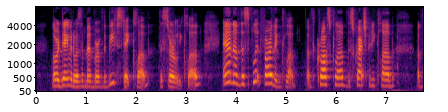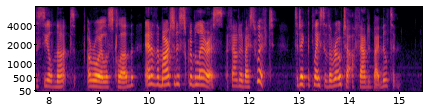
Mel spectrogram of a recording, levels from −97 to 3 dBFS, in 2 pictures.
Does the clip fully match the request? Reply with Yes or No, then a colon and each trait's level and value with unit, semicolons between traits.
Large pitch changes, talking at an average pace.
Yes: wide, 5.7 semitones; average, 190 wpm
